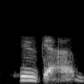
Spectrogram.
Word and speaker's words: hygge: And hygge, and it's pronounced hygge, but it's H-Y-G-G-E.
